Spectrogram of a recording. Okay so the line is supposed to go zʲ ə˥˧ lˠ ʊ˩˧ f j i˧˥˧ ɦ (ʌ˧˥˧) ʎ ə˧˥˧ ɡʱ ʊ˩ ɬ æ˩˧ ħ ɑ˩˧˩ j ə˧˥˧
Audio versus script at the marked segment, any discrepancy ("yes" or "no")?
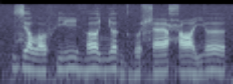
no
